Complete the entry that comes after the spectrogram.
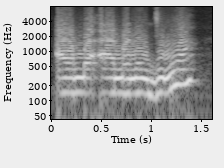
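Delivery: usual speaking voice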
